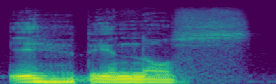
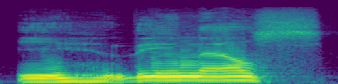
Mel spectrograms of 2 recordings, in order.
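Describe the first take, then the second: First: The vowel in 'na' is thick and rounded. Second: The vowel in 'na' is thin and open. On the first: The speaker calls it wrong. "jangan ihdinos" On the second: The speaker calls it right. "Na-nya tipis, terbuka"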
